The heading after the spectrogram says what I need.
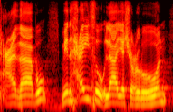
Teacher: ज़ाल पर ज़बान निकालें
